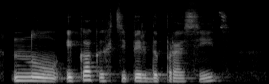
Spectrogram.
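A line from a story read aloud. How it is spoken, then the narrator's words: Gloomy question. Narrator (Russian): мрачно поинтересовался Кантор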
